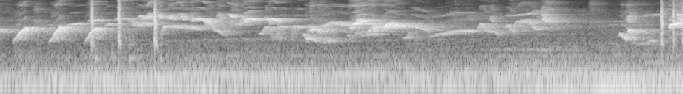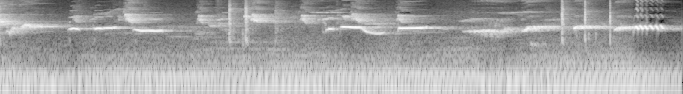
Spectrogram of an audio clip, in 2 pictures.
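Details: Long, varied fighting song of a White-rumped shama sung to provoke a rival: fast tumbling whistles and chattering phrases, many sharp tail-flick clicks scattered throughout, closing on clear ringing notes.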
